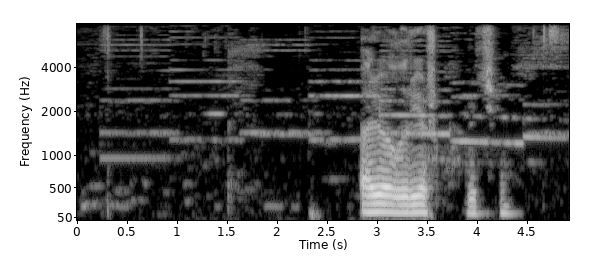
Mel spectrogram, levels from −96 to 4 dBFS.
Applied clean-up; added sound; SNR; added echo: classical method Wiener filter.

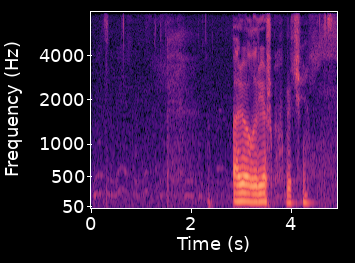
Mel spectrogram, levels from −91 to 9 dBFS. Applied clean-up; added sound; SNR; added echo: none; none; none; none.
